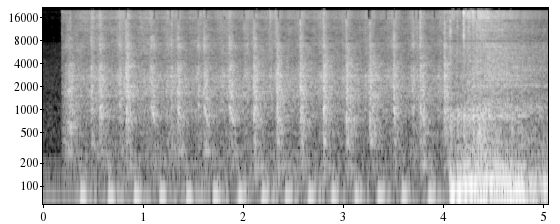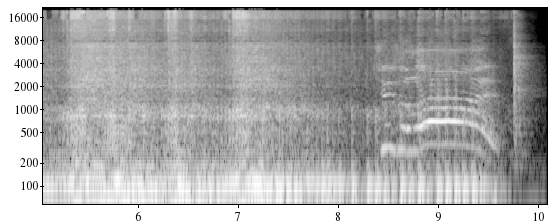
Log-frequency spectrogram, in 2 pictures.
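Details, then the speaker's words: 1998 Yamaha Warrior quad had no compression because its spark plug was loose in the head. After fitting the correct tightened NGK plug it cranks with steady thumps, catches and runs strong and even through throttle blips. Normal clean start. "all the compression is back and it started right up which is kind of funny take a look"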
